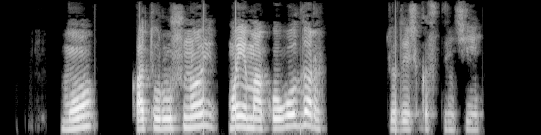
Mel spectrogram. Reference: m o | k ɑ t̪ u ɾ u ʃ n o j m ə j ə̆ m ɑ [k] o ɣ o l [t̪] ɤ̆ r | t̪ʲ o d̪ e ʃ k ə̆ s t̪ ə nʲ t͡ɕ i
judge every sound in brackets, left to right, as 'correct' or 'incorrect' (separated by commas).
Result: correct, incorrect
